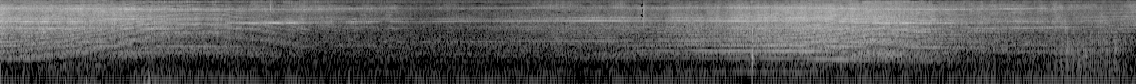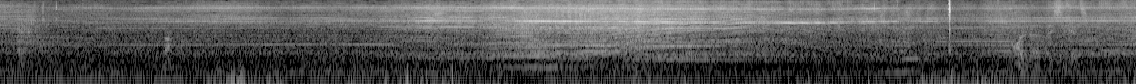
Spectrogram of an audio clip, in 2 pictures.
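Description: Radio-controlled model helicopter flying overhead, with a steady high-pitched whine from its motor and rotor. The whine swells and bends in pitch twice, about ten and twenty-two seconds in, as the helicopter manoeuvres and passes.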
